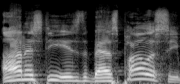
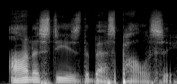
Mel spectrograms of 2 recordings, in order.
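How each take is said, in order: First: Higher, forceful restating of a principle; emphatic insistence. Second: Low, measured statement of principle; earnest calm assertion. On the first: Teller lectures his doubting friends, emphatically insistent. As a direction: insist on it as if they missed it. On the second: Teller quotes himself advising stoner friends, calmly earnest. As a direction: lay it down low and matter-of-fact. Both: Retold or imitated.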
